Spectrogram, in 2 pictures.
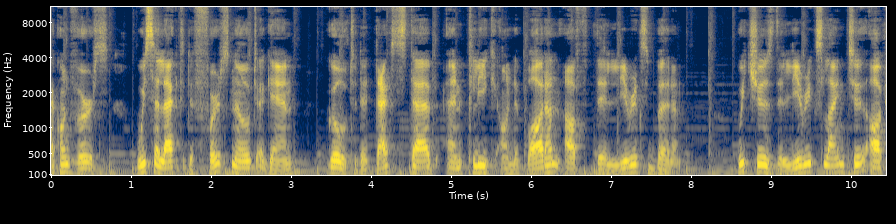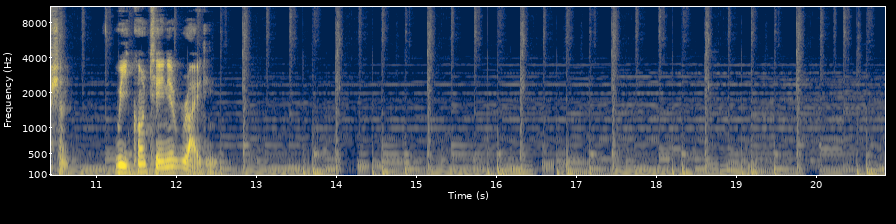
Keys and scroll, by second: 11.2-20.8 typing.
